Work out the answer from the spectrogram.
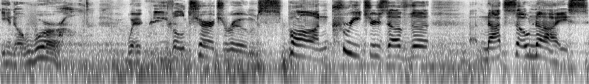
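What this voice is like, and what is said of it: Dramatic movie trailer narrator voice. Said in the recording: “I'm going to go ahead and talk in the movie trailer voice.”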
